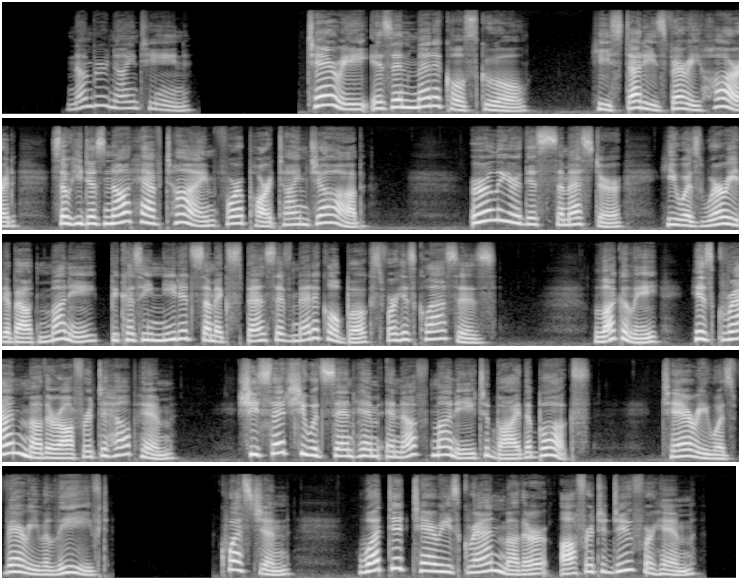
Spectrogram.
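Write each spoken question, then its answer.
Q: What did Terry's grandmother offer to do for him?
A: Send him money to buy his medical books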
